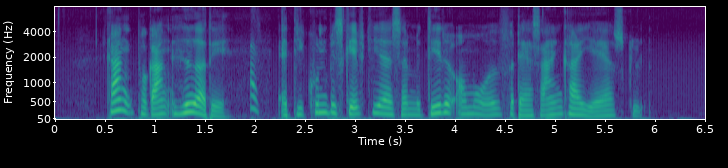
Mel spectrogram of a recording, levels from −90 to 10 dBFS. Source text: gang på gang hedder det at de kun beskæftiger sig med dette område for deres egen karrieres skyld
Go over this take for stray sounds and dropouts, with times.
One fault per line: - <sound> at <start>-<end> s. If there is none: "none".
- chirp at 2.0-2.1 s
